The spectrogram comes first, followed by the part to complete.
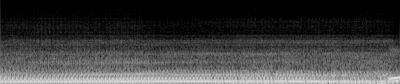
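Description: Harley-Davidson Sportster XL1200's air-cooled V-twin through an aftermarket Vance & Hines exhaust, loud and running at a steady cruising pitch while the bike rides along.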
